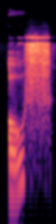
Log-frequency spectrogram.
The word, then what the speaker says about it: oath: If you don't have airflow, oath will sound like oat with a t even if you don't hear the t oat like oatmeal. So this can totally change the meaning of this word.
